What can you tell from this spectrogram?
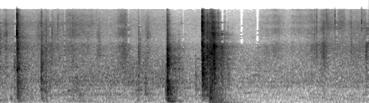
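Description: A door being handled: a few light clicks, then two sharp thuds about half a second apart a little over two seconds in as it swings shut.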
